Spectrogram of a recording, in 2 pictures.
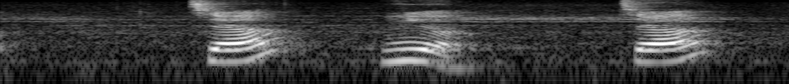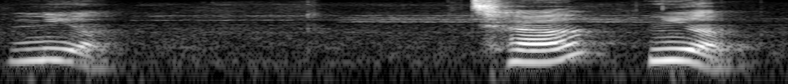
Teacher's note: ইও নিও এগুলো নয়, ঞ। চ ছ জ ঝ, চ উচ্চারণে জিহ্বা যেখানে স্পর্শ করছে একই জায়গায় স্পর্শ করে ঞ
